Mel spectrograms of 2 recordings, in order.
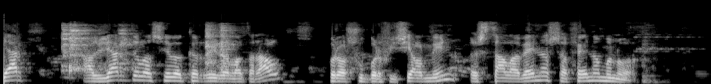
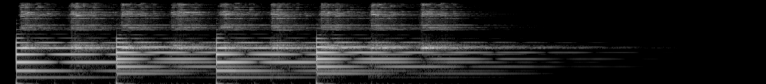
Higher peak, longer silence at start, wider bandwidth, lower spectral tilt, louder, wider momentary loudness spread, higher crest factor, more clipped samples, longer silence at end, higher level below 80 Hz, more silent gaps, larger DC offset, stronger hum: about the same, 0 dBFS vs -2 dBFS; about the same, 0.05 s vs 0.15 s; second, 8 kHz vs 19 kHz; first, -4.5 dB/octave vs 1.5 dB/octave; about the same, -14 LUFS vs -16 LUFS; second, 5 LU vs 9 LU; about the same, 14 dB vs 18 dB; neither; second, 0.55 s vs 2.25 s; first, -50 dBFS vs -56 dBFS; neither; neither; neither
